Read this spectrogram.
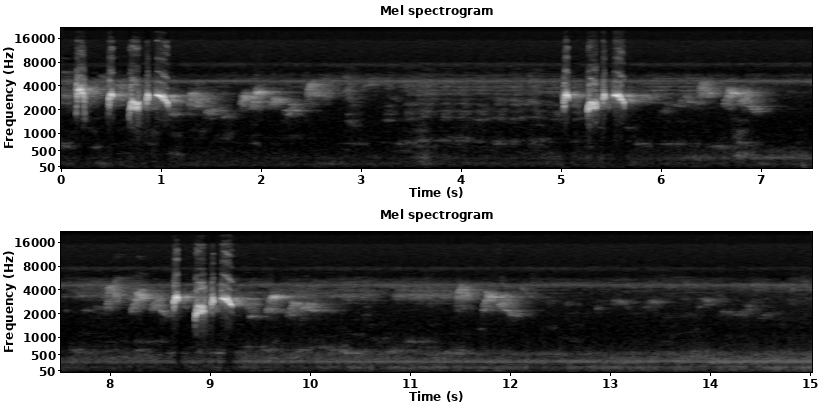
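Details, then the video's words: Red-whiskered bulbul male sings to gather the flock, giving four bright, warbling whistled phrases of rapid rising and falling notes every few seconds, while a steady low hum runs underneath from midway on. "Chào mào trống hót gọi đàn"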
